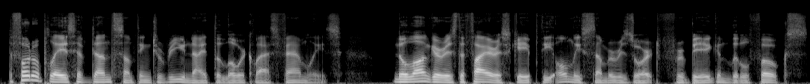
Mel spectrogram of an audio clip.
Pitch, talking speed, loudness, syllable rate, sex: 95 Hz, 190 wpm, -20 LUFS, 5.7 syllables/s, male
